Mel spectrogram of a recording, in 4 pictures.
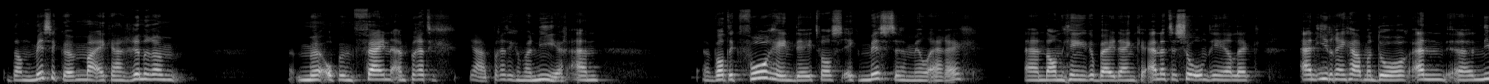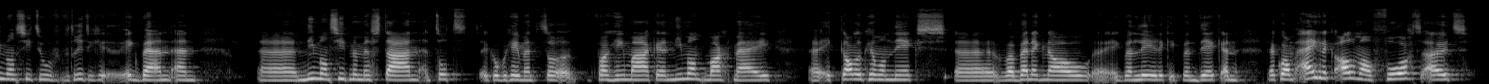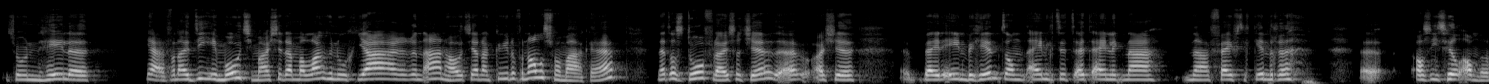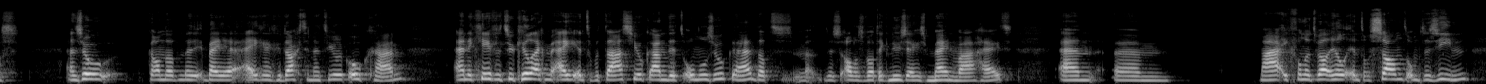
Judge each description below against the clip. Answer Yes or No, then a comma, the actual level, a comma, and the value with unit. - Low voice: No, high, 215 Hz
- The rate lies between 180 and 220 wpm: Yes, average, 195 wpm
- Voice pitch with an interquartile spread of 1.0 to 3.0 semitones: Yes, narrow, 2.4 semitones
